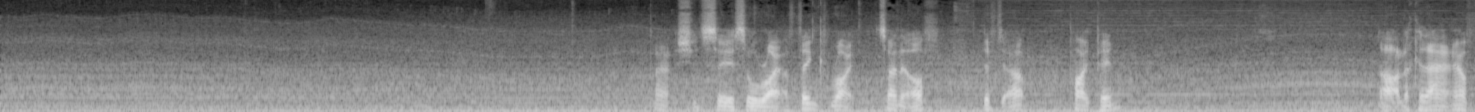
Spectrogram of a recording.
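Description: A tractor engine hums steadily at a low idle.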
